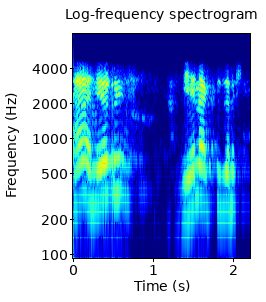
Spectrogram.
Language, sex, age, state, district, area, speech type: Kannada, female, 60+, Karnataka, Belgaum, urban, conversation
